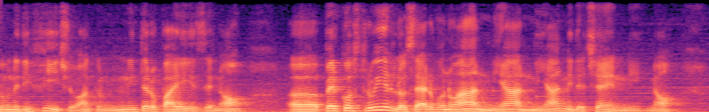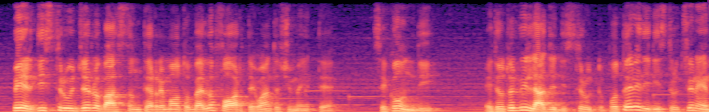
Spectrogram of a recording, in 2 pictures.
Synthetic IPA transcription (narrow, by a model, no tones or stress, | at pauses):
uned̪ifiːt͡ʃoaŋk̟eunint̪ɛːɾopaeːzenɔ | perkost̪ɾuirlosɛrvonoanːianːianːid̪et͡ʃɛnːinɔ | perd̪ist̪ɾud͡ʒeɾlobast̪aunt̪erːemɔːt̪obɛlːofɔrt̪ekwant̪ot͡ʃimet̪ːe | sekond̪i | ḛt̪ːut̪ːoilvilːad͡ʒoɛd̪ːist̪ɾut̪ːopot̪eːɾed̪id̪ist̪ɾut̪sːjoːneɛ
